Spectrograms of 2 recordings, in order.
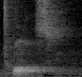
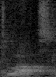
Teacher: You can’t say ‘to ask’ /twɑːsk/. You have to say ‘to ask’ /tu ˈɑːsk/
